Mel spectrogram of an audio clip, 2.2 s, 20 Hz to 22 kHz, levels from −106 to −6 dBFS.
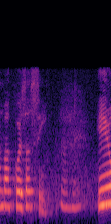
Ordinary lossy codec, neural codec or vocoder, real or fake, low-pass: none; none; real; 7.2 kHz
